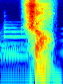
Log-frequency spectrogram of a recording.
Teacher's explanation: your back of the tongue will be touching the hard palate on the top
